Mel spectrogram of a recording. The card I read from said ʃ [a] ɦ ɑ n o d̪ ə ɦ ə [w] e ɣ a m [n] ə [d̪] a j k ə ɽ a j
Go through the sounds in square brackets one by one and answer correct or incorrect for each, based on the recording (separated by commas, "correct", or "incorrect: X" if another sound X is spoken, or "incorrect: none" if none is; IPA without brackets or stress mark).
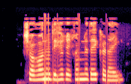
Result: incorrect: ɑ, incorrect: ɣ, correct, correct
